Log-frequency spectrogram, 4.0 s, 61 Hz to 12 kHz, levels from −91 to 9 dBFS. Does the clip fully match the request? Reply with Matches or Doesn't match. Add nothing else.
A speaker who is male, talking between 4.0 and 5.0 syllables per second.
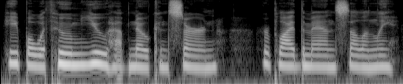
Doesn't match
